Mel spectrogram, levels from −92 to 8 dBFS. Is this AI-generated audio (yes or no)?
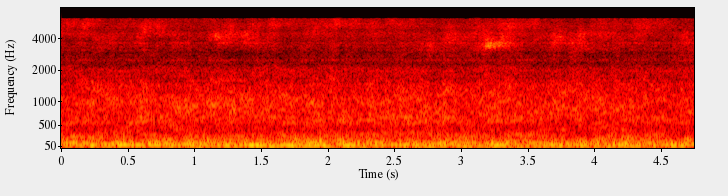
yes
